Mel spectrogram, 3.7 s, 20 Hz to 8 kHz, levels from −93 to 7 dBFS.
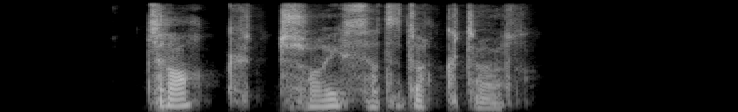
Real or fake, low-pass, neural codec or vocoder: fake; 7.2 kHz; codec, 16 kHz, 4 kbps, FreqCodec, larger model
